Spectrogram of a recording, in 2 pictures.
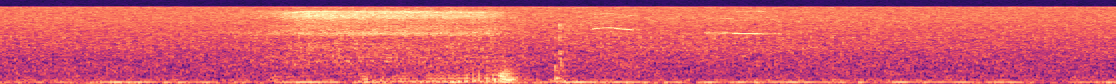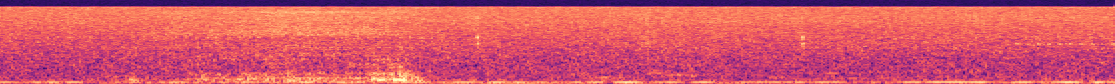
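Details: A female pug, asleep at home, snores in slow, raspy breaths, each one a rough, snorting rush of air.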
